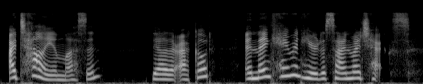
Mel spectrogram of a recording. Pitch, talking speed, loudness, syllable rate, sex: 285 Hz, 200 wpm, -24 LUFS, 6.8 syllables/s, female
